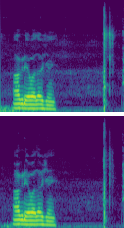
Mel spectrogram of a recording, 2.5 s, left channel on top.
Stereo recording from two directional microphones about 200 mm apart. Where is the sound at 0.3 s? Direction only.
5° left (ahead or behind).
